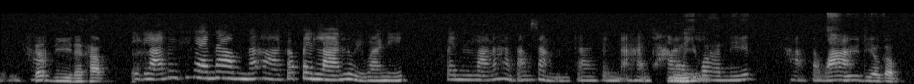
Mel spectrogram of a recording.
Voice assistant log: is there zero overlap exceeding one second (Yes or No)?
Yes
